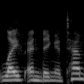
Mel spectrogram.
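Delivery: plain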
